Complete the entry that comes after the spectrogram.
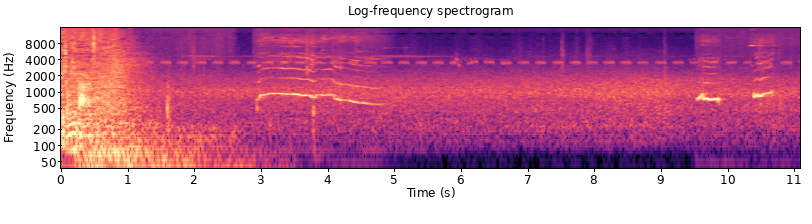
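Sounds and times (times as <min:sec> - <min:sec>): crickets chirping: 0:00.3 - 0:11.0.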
